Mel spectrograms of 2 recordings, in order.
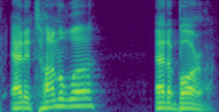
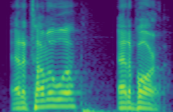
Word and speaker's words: Adetomiwa Adebawore: Adetomiwa Adebawore. Adetomiwa Adebawore. That's right. I've spelled it out phonetically. I heard him say it and then wrote it down on my notes. Adetomiwa Adebawore from Northwestern, the defensive end.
